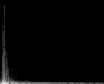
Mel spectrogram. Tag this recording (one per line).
hit
thump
